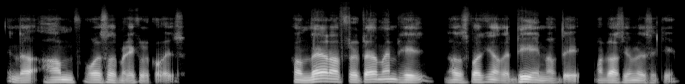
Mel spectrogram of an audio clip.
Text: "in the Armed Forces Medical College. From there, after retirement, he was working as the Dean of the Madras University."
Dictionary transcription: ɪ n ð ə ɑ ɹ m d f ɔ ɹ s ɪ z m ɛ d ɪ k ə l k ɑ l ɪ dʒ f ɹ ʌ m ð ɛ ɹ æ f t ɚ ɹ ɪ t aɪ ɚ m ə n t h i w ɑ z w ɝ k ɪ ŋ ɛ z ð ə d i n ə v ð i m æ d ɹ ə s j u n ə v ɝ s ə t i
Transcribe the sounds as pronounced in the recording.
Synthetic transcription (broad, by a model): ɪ n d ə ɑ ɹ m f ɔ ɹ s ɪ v m ɛ d ɪ k ə l k ɑ l ɪ dʒ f ɹ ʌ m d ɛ ɹ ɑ f t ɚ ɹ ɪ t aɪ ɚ m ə n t h i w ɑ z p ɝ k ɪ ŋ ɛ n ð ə d i n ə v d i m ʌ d ə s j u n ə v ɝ s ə t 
